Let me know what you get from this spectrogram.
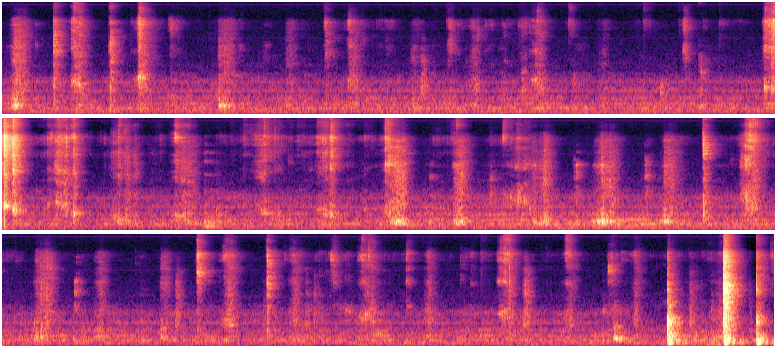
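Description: Chewing and crunching of crisp food, with scattered short crackles throughout. Near the end come two sharp knocks as the shell of a balut egg is cracked open.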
